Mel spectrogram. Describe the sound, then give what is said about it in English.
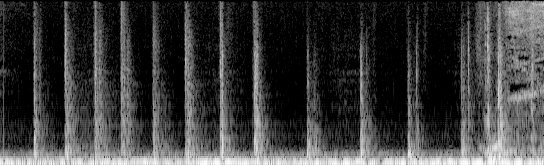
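An unlocked door slides open with a steady run of sharp, evenly spaced mechanical clicks over a low, constant motor hum, fairly loud. “Think the door is unlocked? It is. I tried it.”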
